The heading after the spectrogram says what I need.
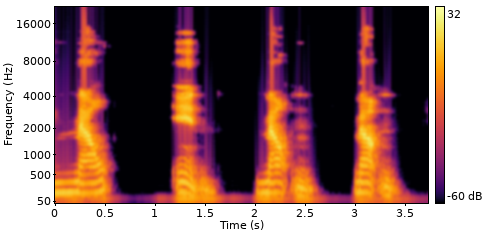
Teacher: As an American, I use a glottal stop in mountain.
